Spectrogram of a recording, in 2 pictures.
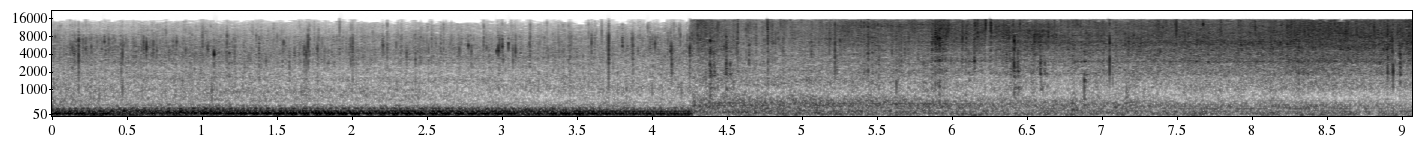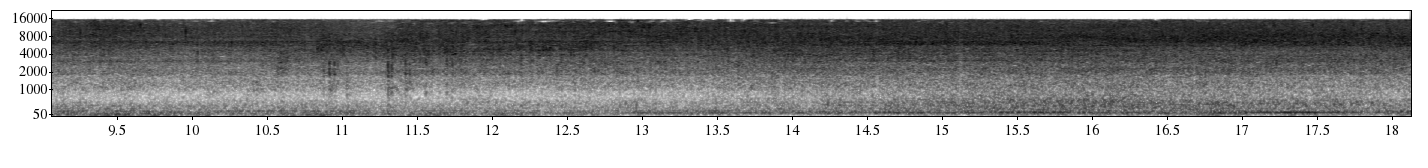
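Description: Black bream fillets frying in olive oil in a non-stick frying pan: a steady sizzle with scattered small pops. A low steady hum lies under it for the first four seconds, then stops abruptly, leaving the sizzle on its own.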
